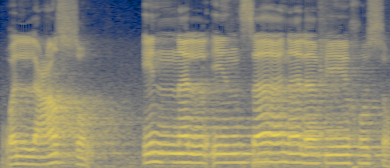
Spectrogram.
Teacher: harusnya innal insana ditahan, ada dengungan yang harus diberikan haknya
